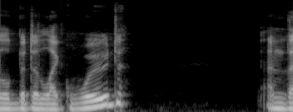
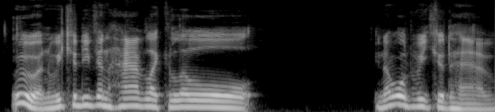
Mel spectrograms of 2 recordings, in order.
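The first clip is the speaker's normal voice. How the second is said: excited planning; 4 semitones higher, 4 dB louder, faster than usual. Real, not acted. Sudden new idea while planning.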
